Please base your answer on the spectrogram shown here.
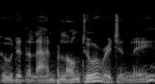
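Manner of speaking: put-on soft old crone character voice. Game master voicing the hag questioning the players, voicing the hag. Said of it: "The hag says".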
